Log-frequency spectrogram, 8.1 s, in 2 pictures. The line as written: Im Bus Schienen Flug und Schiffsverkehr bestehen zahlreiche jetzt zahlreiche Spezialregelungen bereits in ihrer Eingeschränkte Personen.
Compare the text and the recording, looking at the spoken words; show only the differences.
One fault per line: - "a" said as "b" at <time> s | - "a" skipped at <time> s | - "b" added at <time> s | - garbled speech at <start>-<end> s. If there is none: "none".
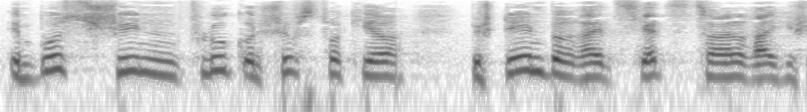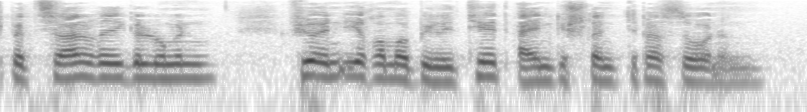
- "zahlreiche" said as "bereits" at 2.7 s
- "bereits" said as "für" at 5.5 s
- "Mobilität" added at 6.0 s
